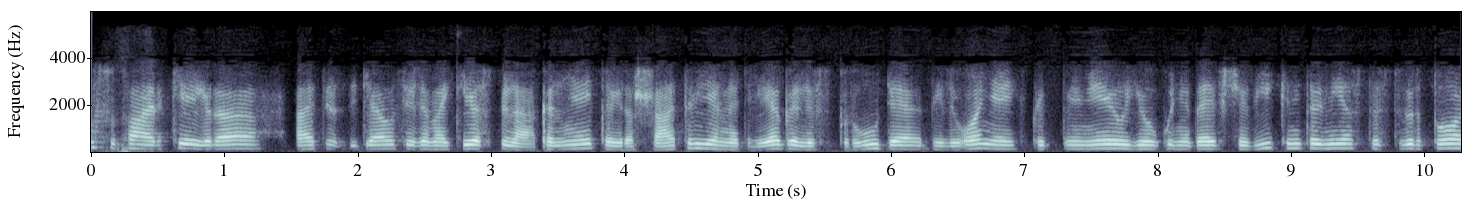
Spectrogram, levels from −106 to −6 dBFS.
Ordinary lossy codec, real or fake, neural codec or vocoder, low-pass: MP3, 48 kbps; fake; codec, 16 kHz, 1.1 kbps, Voila-Tokenizer; 5.4 kHz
